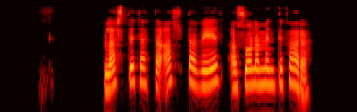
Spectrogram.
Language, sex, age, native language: Icelandic, female, 40-49, Icelandic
